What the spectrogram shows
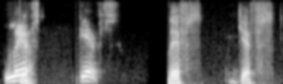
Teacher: you almost don't even need to articulate the te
